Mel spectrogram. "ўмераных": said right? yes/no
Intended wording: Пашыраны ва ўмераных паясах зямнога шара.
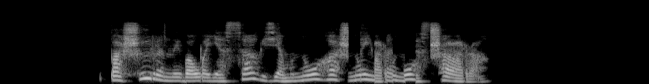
no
